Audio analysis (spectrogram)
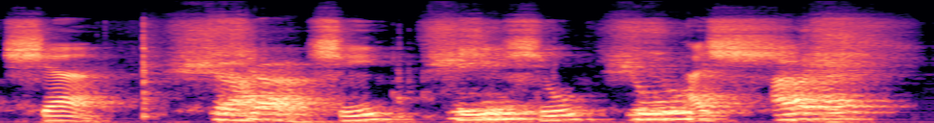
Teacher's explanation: Jadi sya itu keluar dari tengah lidah ya, berhadapan dengan langit ke atas. Dalam menyebutkan sya juga tidak boleh dengan cara membonyokkan bibir.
